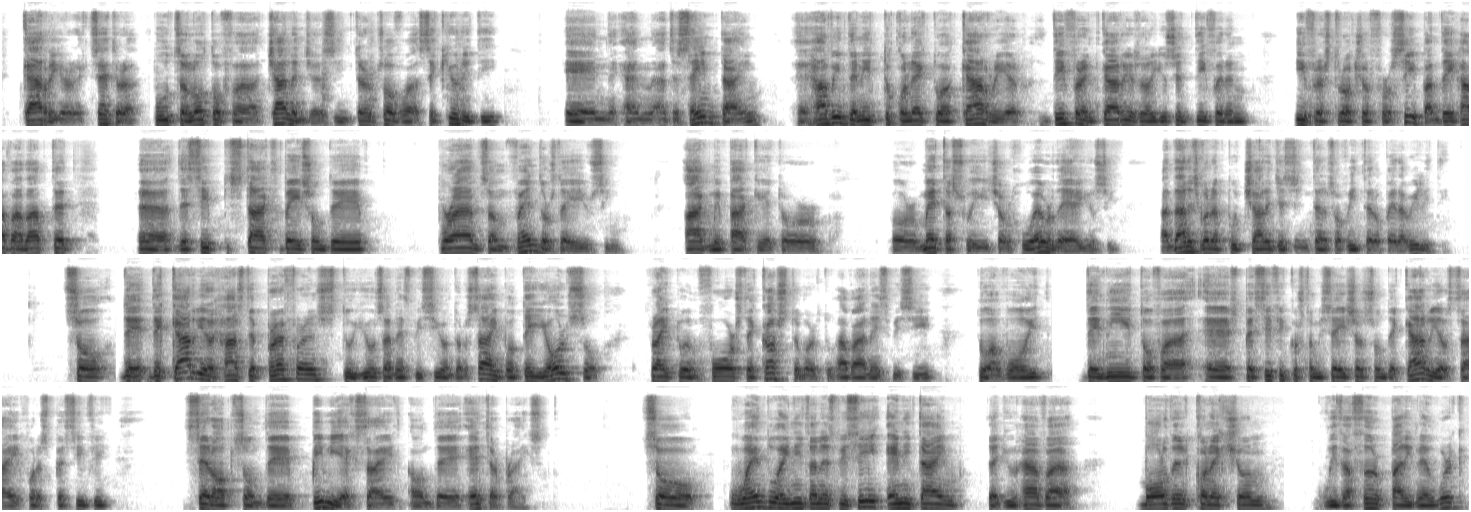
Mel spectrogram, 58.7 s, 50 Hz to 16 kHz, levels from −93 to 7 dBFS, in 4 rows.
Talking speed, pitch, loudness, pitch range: 145 wpm, 110 Hz, -17 LUFS, 100-125 Hz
